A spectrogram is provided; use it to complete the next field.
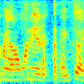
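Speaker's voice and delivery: usual speaking voice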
